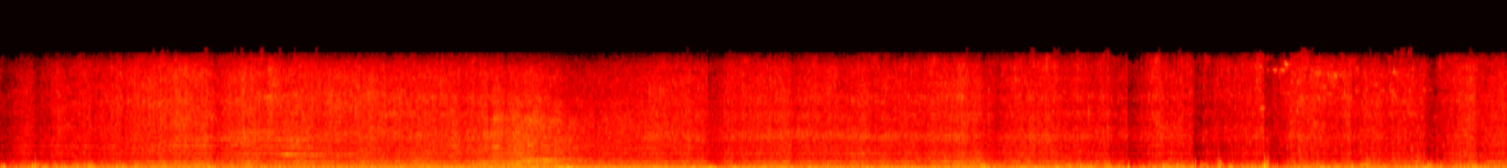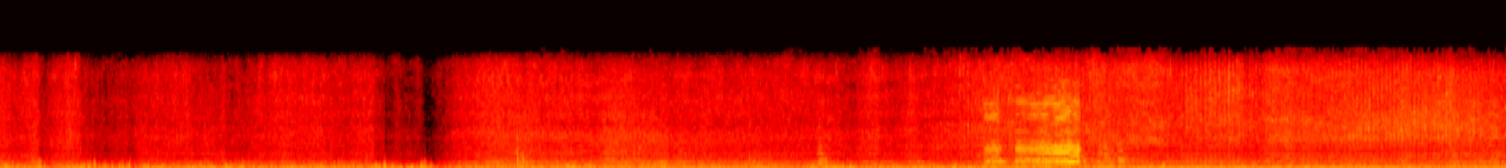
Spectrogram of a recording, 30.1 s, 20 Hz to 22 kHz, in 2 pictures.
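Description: Motorcycle running steadily on the move, with road and wind noise. A vehicle horn beeps in a short pulsed burst about 25 seconds in.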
